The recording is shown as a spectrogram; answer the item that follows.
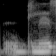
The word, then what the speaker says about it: Glas: make for please suggest to improve my German pronunciation yes of course the reading series is called glaz on a text um glaz on something like glass uh like a a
